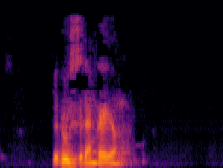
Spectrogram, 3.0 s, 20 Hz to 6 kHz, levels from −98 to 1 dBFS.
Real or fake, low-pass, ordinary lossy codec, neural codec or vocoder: fake; 5.4 kHz; MP3, 24 kbps; codec, 16 kHz, 1 kbps, FreqCodec, larger model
